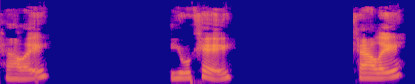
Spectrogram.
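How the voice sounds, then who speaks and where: An actress playing a friendly, forthright young flatmate in casual audio drama dialogue. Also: female voice, medium pitch, extremely slow, no room sound, studio quality. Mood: concerned.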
